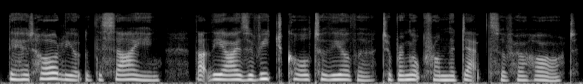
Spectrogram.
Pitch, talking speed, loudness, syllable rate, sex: 210 Hz, 245 wpm, -17 LUFS, 5.7 syllables/s, female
